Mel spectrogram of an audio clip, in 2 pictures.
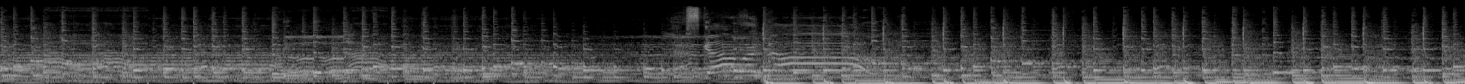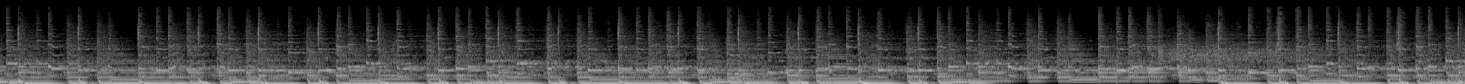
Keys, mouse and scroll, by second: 0.0-2.5 middle drag, 2.5 a, 3.1-5.1 middle drag, 6.8-13.5 middle drag, 14.1-17.4 middle drag, 18.6-23.6 middle drag, 21.5 a, 21.8 a, 25.8-27.6 drag, 27.2 b.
